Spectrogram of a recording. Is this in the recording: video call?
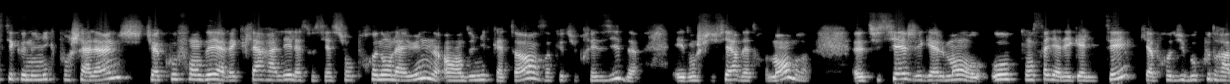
yes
